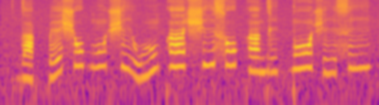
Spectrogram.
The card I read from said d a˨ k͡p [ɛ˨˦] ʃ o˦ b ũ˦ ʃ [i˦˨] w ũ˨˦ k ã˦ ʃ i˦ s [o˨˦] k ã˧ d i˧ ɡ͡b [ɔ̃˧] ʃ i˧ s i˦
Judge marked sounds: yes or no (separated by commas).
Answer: no, yes, no, no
